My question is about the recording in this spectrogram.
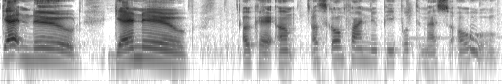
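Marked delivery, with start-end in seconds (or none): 0.0-2.4 loud gloating yell; gloating shout. Real, not acted. Gamer gloating loudly over a beaten player. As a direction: bark the taunt as you win. Taunt while killing player.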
